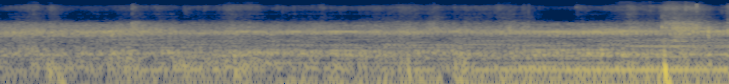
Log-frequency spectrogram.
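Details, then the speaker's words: Radio tuned to an empty low frequency near a wi-fi switch for porch lights: the hiss carries a steady buzzing whine with faint rapid ticking. The switch floods the band with interference whether the lights are off or on. "this is the switch right here it makes an amazing amount of noise and right now the lights are off"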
